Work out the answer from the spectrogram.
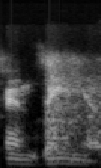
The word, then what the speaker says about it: Tanzania: about too, and that's Tanzania. Or as I recently learned, the locals say Tanzania, which I think sounds a lot more fun. So in Tanzania, we deliver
